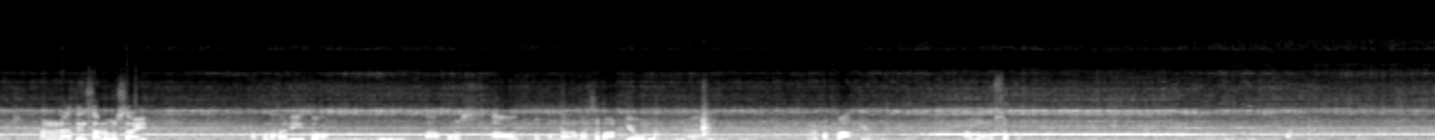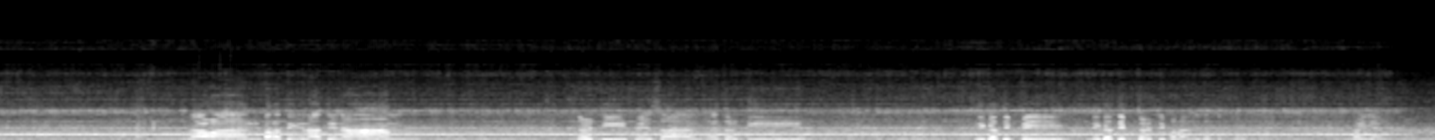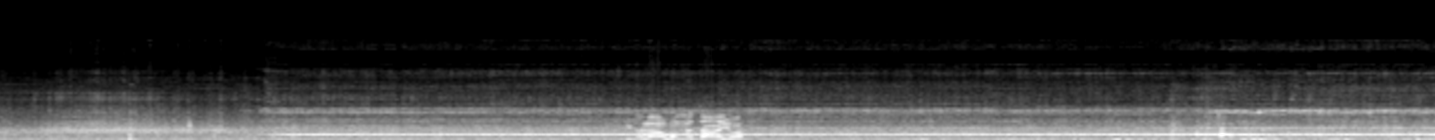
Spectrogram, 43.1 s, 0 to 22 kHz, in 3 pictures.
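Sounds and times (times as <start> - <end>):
high whine: 0.0 - 43.0
vacuum pump humming: 0.0 - 43.0.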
